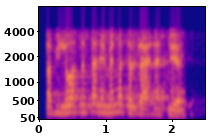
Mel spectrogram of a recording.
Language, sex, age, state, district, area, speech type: Hindi, male, 18-30, Rajasthan, Jodhpur, urban, conversation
